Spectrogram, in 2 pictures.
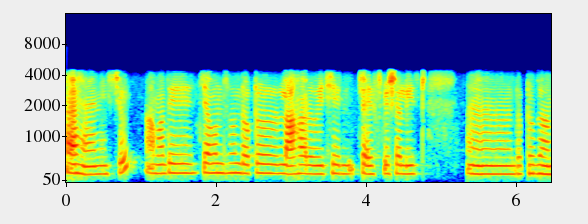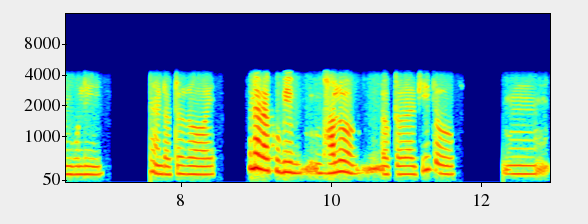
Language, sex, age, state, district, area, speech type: Bengali, female, 30-45, West Bengal, Darjeeling, urban, conversation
